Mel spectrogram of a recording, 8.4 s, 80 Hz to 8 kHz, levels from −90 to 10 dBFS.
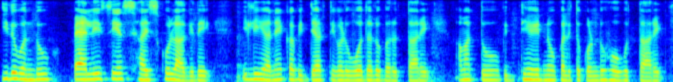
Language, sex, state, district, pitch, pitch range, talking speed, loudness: Kannada, female, Karnataka, Belgaum, 170 Hz, 160-185 Hz, 115 wpm, -27 LUFS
